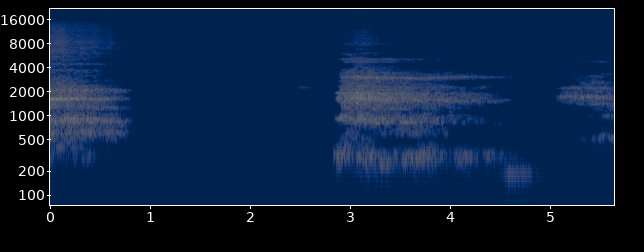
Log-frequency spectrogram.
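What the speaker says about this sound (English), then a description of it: "Breath in and out" Breath drawn in and pushed out during a yoga class, two or three audible sighing exhalations separated by a stretch of silence, close and fairly soft.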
